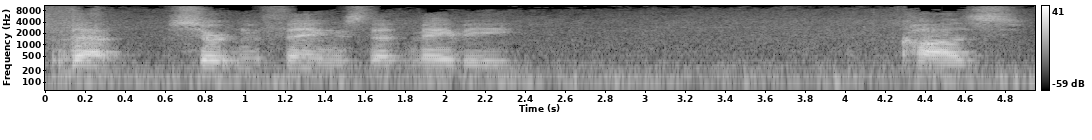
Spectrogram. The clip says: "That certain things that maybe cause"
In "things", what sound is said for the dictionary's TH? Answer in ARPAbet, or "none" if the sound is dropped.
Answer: TH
